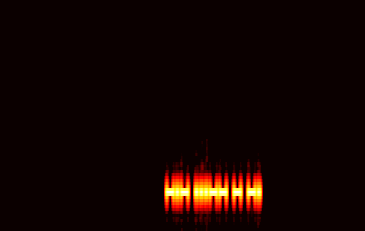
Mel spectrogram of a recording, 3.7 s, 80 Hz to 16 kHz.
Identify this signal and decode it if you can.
Morse code, heard as a keyed tone, about 52 wpm, 700 Hz. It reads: K3TN
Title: USA Call Signs - 4 Characters - Repeated 3x - 50wpm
